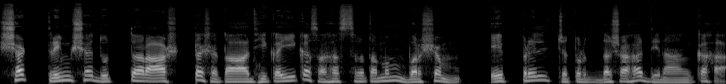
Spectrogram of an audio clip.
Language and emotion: Sanskrit, neutral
